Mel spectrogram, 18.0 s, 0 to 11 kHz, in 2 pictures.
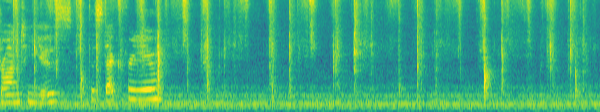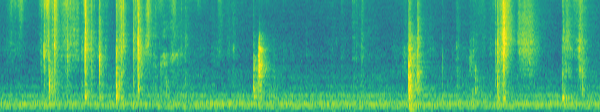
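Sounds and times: cards being shuffled: 2.0s - 8.9s, 9.6s - 11.4s.

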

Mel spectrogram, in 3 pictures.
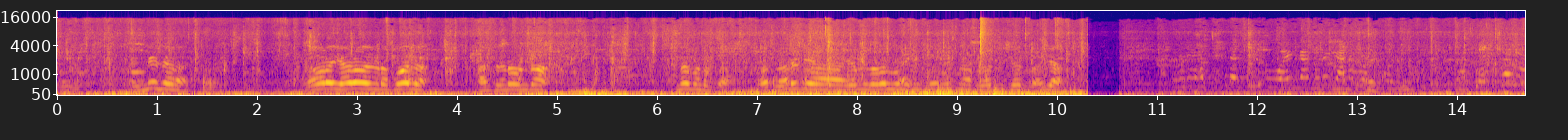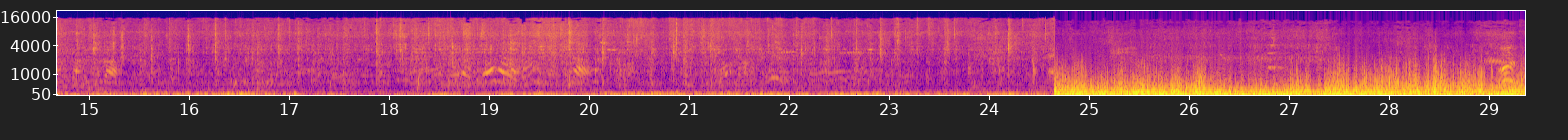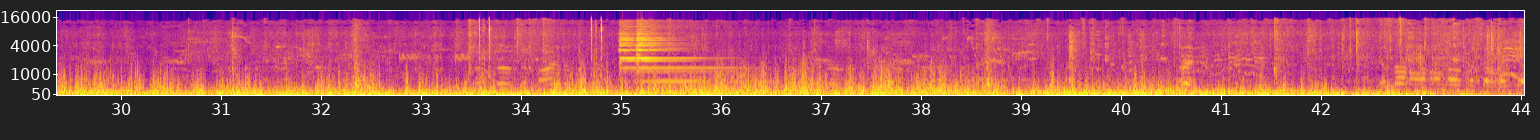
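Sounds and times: hooves and cart clattering: 0.0s - 44.0s
metal bell ringing: 35.0s - 36.3s.

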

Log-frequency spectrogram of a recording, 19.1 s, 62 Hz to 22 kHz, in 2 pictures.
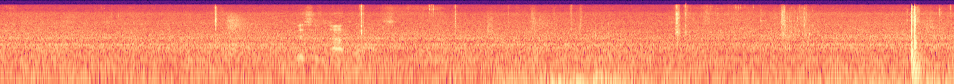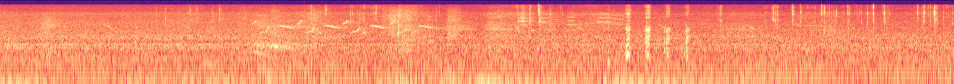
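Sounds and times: wind: 0.0s - 19.0s
water noise: 5.5s - 19.0s.

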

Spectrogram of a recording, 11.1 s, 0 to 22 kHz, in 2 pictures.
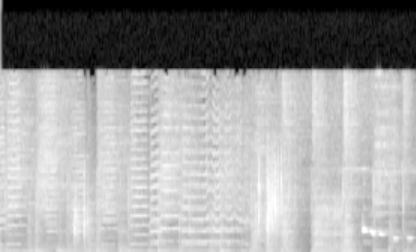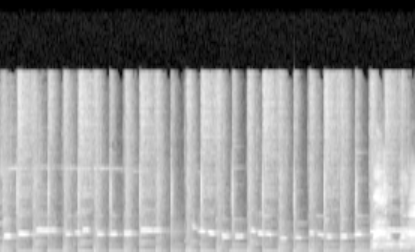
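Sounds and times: swing-style background music: 0.0s - 11.0s.

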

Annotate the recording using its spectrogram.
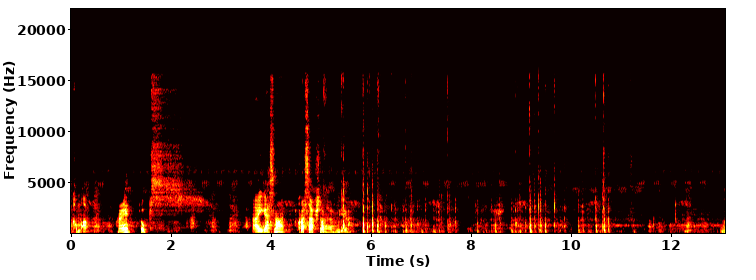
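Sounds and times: keyboard typing: 5.0s - 10.9s.

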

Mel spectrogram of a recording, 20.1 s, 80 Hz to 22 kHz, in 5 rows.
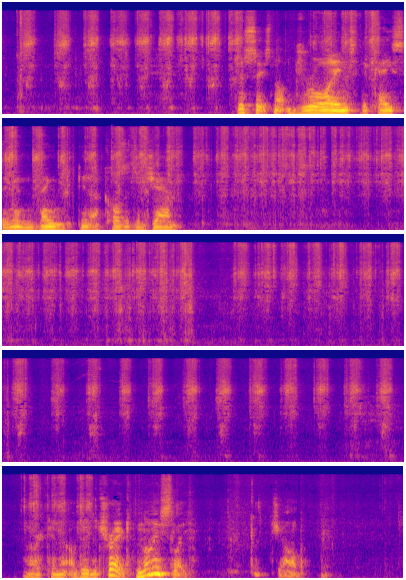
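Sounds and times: wire brush scrubbing metal: 0.0s - 17.4s.

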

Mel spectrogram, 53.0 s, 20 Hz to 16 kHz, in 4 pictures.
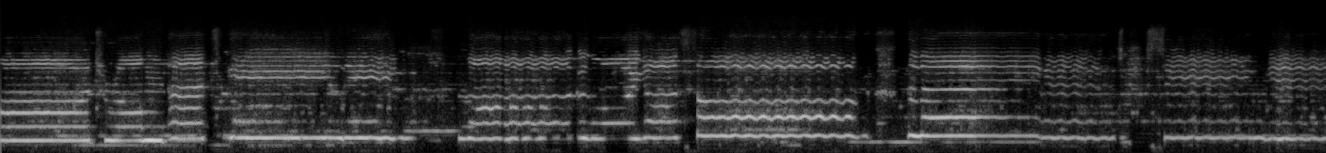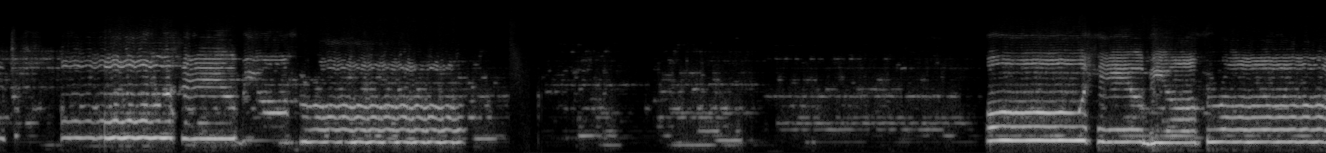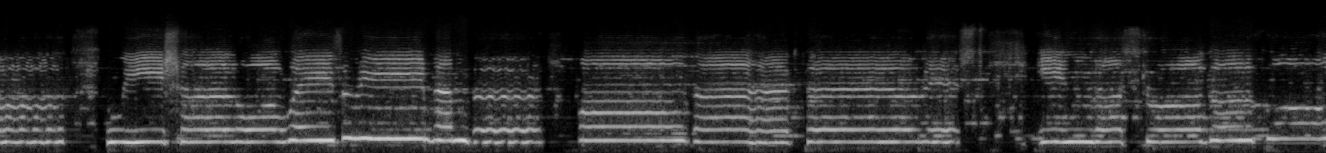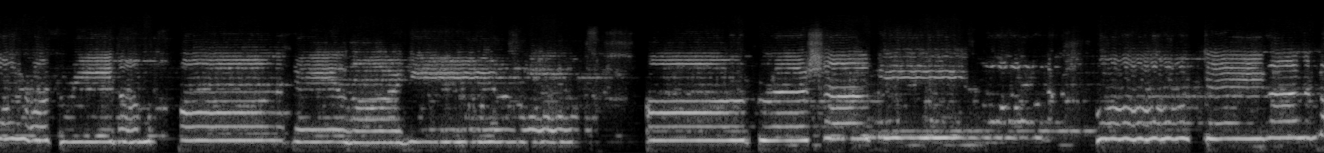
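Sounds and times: slow stately anthem melody: 7.3s - 23.4s.

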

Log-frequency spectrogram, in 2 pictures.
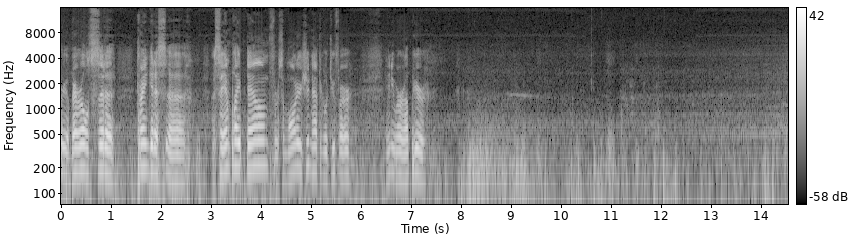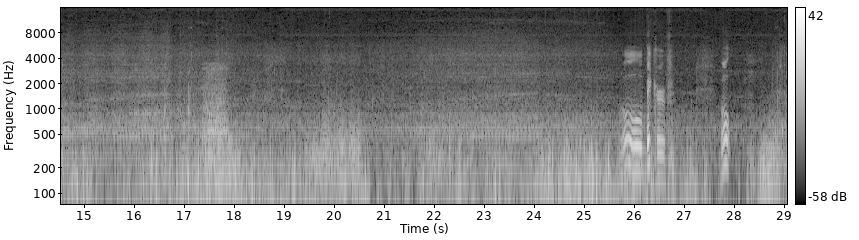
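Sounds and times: motorcycle engine cruising: 0.0s - 29.0s
wind buffeting microphone: 0.0s - 29.0s.

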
